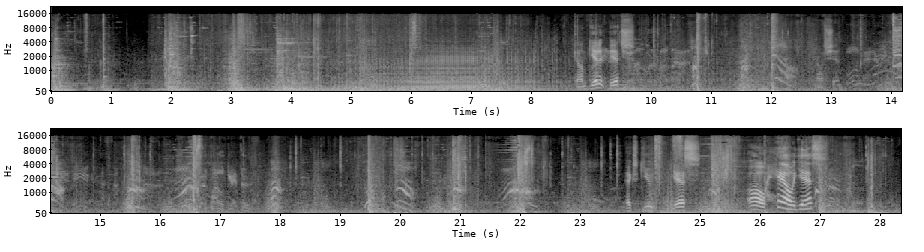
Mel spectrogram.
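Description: A young man talks into a microphone with animation, close by.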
